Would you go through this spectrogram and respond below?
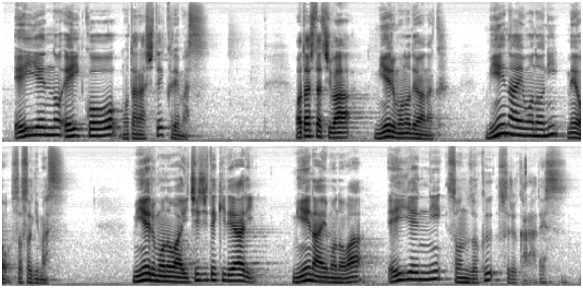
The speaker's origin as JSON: {"language": "Japanese", "town": "Ijuin", "region": "Kagoshima", "country": "Japan", "lives_now": "Itoshima, Japan", "said": "私は昨年の4月に糸島に参りましたが、その前までは、私の出身であります鹿児島の伊集院というところで牧会をしておりました。"}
